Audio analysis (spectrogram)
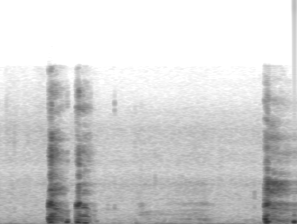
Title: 咳が酷 severe cough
